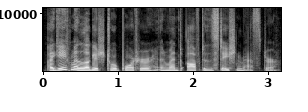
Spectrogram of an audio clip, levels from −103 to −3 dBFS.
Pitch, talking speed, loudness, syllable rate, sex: 215 Hz, 265 wpm, -20 LUFS, 6.5 syllables/s, female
